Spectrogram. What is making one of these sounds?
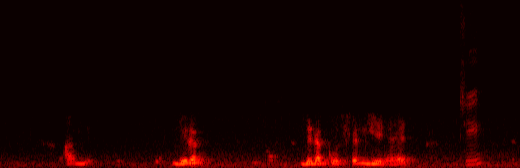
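A woman speaks calmly through a microphone in short phrases.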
